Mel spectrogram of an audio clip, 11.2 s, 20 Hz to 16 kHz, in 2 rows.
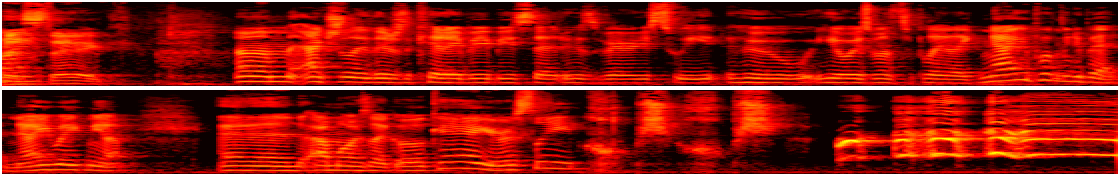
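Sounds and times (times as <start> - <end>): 
speech: 0.2 - 9.9
person imitating a rooster crowing as a wake-up call: 9.8 - 11.1.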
